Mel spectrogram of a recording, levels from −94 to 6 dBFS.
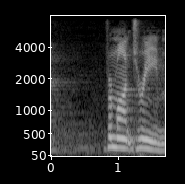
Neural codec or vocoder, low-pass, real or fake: none; 7.2 kHz; real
